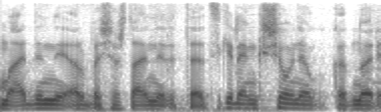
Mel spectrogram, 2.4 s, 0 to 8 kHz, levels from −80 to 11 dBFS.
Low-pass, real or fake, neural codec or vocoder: 7.2 kHz; real; none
